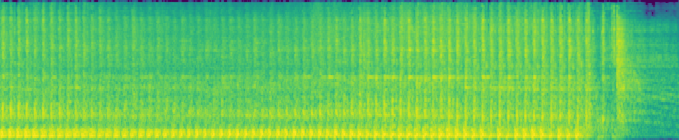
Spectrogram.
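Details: Honda Foreman single-cylinder idling with fast even ticking about three per second until shutdown; valves already adjusted correctly, owner suspects timing chain, unconfirmed.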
